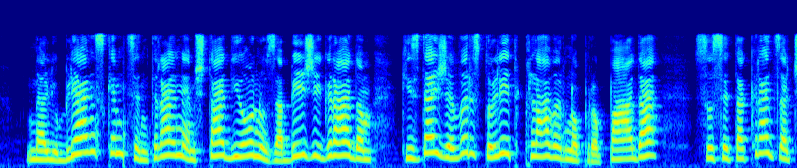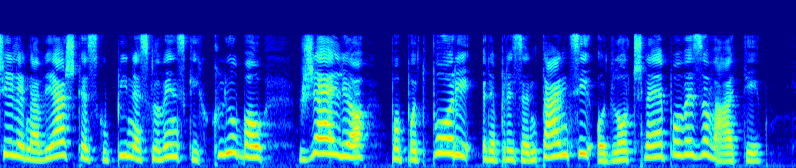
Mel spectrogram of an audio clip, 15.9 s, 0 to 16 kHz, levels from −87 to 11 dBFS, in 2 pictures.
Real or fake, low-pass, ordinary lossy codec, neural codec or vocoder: real; 7.2 kHz; none; none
